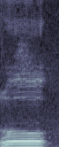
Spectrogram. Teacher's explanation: ذو الف مدہ ہے، واو مدہ ہے، ایک الف کی مقدار کے برابر کھینچ کر پڑھیں گے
